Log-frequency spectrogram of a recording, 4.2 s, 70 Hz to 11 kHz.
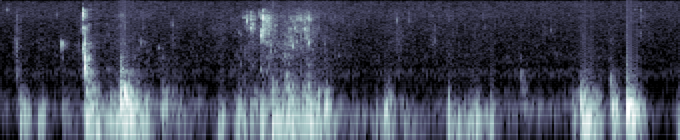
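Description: Oar strokes on a Feathercraft Baylee 3 HD inflatable rowboat: the blades pull through the water and water splashes and gurgles along the hull in repeated bursts, with a few light clicks from the oars.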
